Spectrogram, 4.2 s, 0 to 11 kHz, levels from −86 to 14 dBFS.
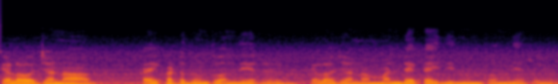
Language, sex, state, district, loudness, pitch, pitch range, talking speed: Tulu, male, Karnataka, Dakshina Kannada, -15 LUFS, 120 Hz, 110-125 Hz, 145 wpm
